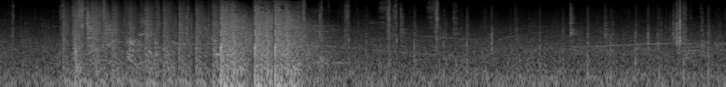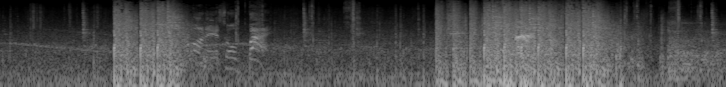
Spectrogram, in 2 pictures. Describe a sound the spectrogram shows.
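Gunshots ring out in rapid bursts with echoes.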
